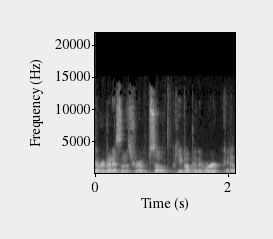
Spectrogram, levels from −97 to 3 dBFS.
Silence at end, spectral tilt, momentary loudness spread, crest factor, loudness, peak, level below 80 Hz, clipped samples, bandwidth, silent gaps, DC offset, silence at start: 0 s; -3.5 dB/octave; 5 LU; 18 dB; -30 LUFS; -12 dBFS; -58 dBFS; under 0.1%; 14.5 kHz; none; under 0.1%; 0 s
